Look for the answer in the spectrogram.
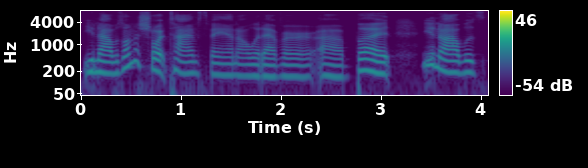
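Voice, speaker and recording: A woman hosting a podcast, telling a story in a chatty, animated way, acting out the people she quotes. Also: lowish voice, smooth, no echo, studio quality. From United States. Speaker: podcast host. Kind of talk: casual storytelling monologue. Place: hotel room.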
